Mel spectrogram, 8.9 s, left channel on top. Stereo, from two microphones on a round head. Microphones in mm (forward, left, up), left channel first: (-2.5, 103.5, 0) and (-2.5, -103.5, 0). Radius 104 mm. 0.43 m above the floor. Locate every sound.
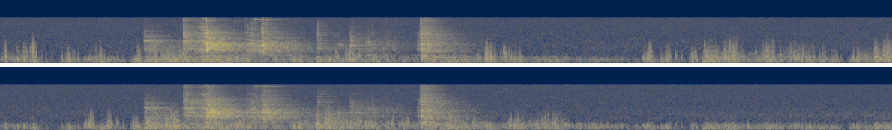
1.4 s keys jangling: 40° left (ahead or behind), 2.5 m; by 4.4 s centre (ahead or behind), 0.9 m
